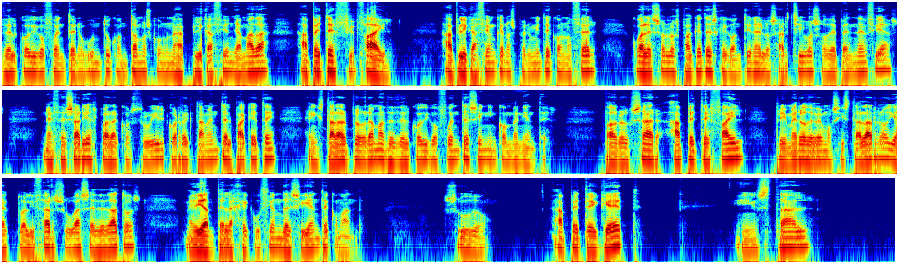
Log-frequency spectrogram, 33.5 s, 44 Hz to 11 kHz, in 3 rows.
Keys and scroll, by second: 25.8-30.9 typing.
